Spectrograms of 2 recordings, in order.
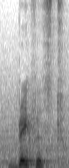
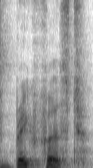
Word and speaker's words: breakfast: one is of course breakfast and you have heard people saying break fast since it is f I s T they say fast it's actually not fast it's break first right not break fast at the same time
